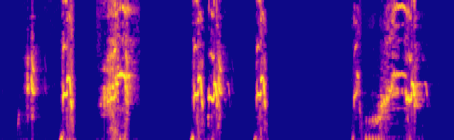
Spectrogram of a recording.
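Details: Trapping-lure recording of a rail, locally called weris or mandar dengkur, a bird of swamps near rivers and lakes: clusters of sharp, scratchy chips and a longer rasping burst, ending in a rising squealing screech.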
